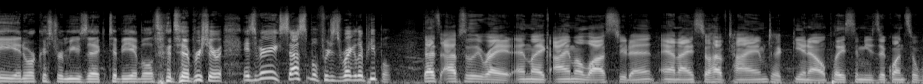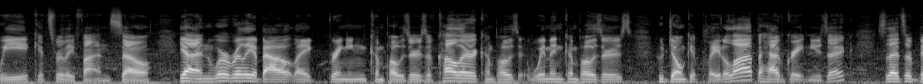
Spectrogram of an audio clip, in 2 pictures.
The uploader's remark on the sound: On-location in Loring Park for the 2018 Twin Cities Pride Festival Part 3.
